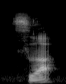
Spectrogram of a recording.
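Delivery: zua with the final a whispered; "zua" ending in a breath of a; whispered final vowel. Shown as a demonstration. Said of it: "or be whispered".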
